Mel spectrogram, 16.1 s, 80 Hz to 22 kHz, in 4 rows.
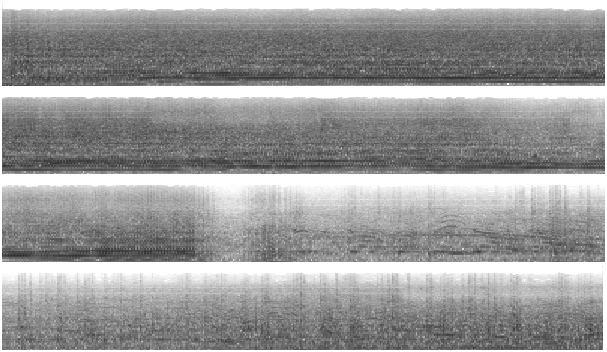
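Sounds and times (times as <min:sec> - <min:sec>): truck engine revving hard: 0:00.0 - 0:10.3, 0:11.6 - 0:16.0.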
